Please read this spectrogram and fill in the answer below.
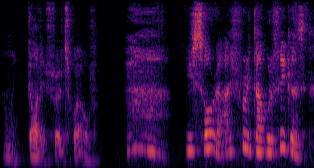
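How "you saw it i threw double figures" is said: high excited gasp and boast; thrilled at a lucky roll. Real, not acted.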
